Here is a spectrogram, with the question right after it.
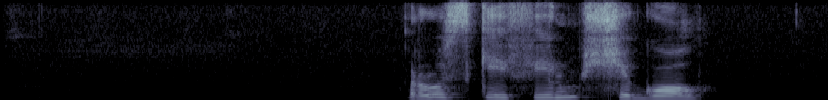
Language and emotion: Russian, neutral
